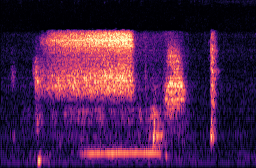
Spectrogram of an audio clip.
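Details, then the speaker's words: The speaker's own mechanical ventilator sounds during a podcast introduction: a steady hiss of airflow with a faint hum, then a short release puff and a click, one ventilator breath; mechanical ventilator breathing cycle. "Hello, everyone. That noise here is my ventilator."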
